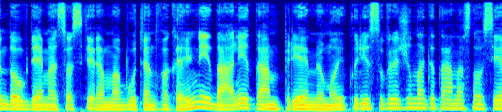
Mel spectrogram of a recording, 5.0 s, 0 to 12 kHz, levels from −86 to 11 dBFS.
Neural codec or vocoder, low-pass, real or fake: codec, 24 kHz, 1 kbps, SNAC; 10.8 kHz; fake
